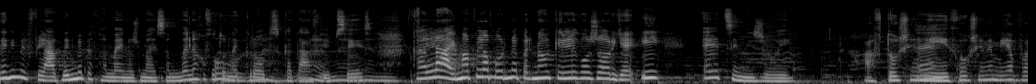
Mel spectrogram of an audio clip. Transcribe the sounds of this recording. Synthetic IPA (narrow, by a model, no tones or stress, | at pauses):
ðe̞nime̞flɐt̪ðenime̞pe̞θɐme̞no̞zme̞sɐmuðe̞ne̞xoɐft̪ot̪ne̞kɾo̞t̪i̥skɐt̪ɐfθipsiskɐlɐimɐːplɐbo̞ɾinɐpe̞ɾnɐoce̞liɣo̞zo̞ɾʝɐʔi | e̞t͡sinizo̞i | ɐft̪o̞siniθo̞sine̞mɐv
